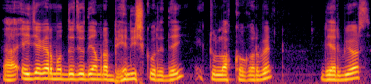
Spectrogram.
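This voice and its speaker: A man's voice: on the high side, steady tone, fast, dark tone, no room sound. Bengali man explaining grammar to viewers. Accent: Bangladeshi Bengali. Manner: repetitive, addresses viewers directly, self-corrects. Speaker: English grammar teacher.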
